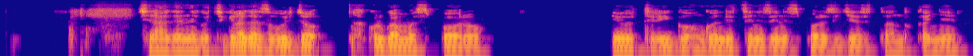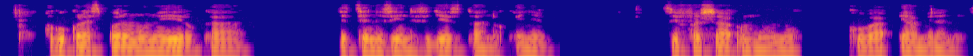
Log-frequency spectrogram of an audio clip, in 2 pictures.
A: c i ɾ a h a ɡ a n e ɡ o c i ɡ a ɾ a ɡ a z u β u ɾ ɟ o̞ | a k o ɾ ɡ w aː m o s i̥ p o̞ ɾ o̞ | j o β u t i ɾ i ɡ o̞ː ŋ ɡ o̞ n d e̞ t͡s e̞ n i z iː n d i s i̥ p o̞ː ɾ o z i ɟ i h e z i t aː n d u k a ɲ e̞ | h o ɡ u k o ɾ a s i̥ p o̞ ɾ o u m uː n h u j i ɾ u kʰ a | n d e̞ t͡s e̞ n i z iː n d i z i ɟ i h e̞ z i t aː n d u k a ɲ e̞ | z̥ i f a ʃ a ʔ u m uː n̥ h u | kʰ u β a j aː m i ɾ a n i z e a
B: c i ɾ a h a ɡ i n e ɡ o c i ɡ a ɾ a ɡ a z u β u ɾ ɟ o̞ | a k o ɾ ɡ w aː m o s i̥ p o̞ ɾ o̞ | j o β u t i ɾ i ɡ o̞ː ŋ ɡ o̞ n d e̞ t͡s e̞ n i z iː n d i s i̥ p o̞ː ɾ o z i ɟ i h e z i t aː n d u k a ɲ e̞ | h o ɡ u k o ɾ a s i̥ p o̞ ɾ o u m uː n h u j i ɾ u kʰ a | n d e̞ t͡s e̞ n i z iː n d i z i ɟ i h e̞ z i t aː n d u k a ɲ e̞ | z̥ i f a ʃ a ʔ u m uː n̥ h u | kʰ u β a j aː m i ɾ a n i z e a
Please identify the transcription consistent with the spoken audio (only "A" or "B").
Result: A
